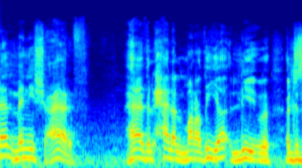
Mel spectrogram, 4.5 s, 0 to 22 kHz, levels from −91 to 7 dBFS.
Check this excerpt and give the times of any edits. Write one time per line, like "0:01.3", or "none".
none

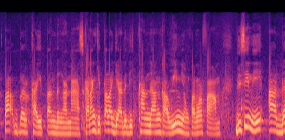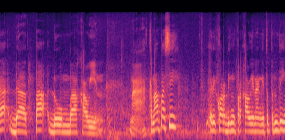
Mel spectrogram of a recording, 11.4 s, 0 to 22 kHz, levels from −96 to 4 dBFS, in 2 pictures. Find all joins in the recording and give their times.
0:01.4

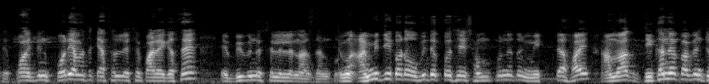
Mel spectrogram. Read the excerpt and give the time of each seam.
0:03.2
0:06.0

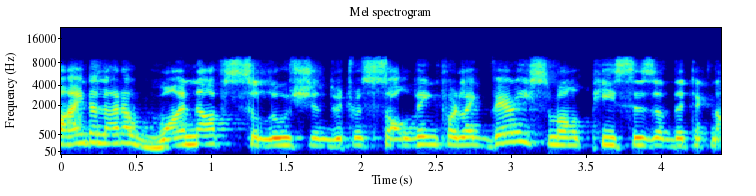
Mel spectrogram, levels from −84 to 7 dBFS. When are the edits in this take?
none

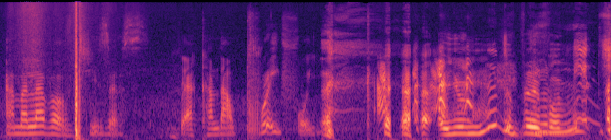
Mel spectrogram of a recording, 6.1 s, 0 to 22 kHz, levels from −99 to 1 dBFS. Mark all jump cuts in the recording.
0:01.8

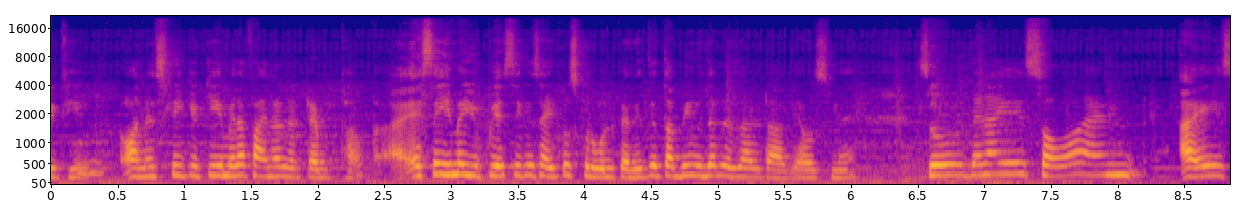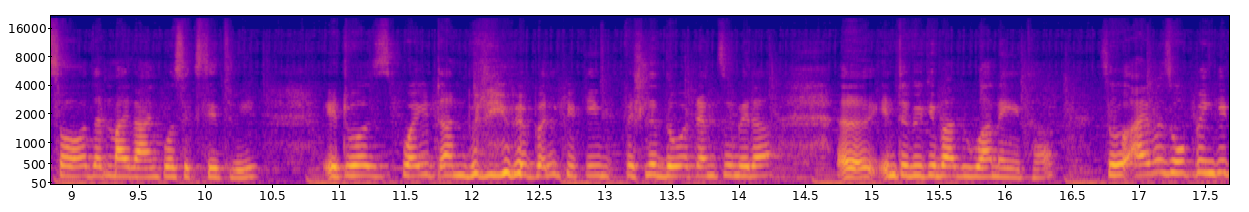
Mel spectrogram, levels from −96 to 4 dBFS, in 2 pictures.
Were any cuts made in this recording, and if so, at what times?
0:02.5

